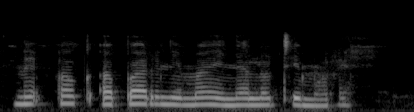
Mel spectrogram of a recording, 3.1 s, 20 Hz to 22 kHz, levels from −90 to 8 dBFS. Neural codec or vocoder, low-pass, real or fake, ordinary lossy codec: none; 7.2 kHz; real; Opus, 16 kbps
